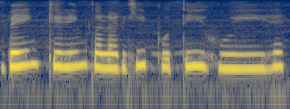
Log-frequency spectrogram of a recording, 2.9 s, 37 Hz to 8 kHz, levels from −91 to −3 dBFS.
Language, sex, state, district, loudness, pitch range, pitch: Hindi, male, Madhya Pradesh, Bhopal, -17 LUFS, 280-310 Hz, 300 Hz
